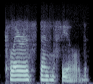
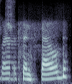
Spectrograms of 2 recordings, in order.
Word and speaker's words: Klaristenfeld: that almost perfectly thank Claris Feld is that Feld it's it's It's Tricky it's okay it's uh it looks scary but it's it's pronounced exactly as it's spelled so almost 100% of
